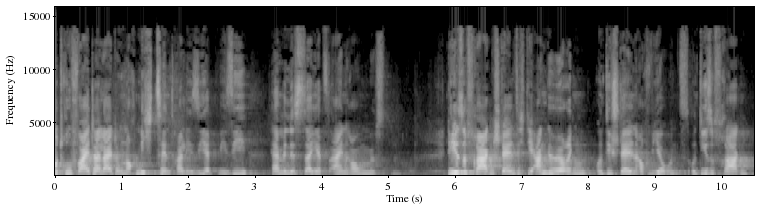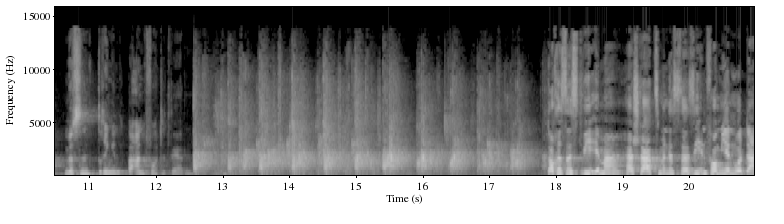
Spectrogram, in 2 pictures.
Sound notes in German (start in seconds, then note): 12.5 Beifall SPD und vereinzelt DIE LINKE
